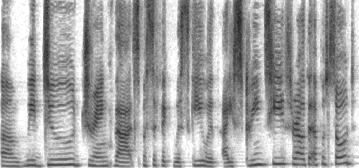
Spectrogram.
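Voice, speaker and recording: A woman from Hawaii, a podcast guest, speaking in a measured, steady way as if from notes. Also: fairly high pitch.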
